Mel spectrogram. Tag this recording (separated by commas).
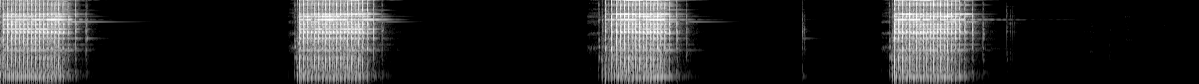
Tools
